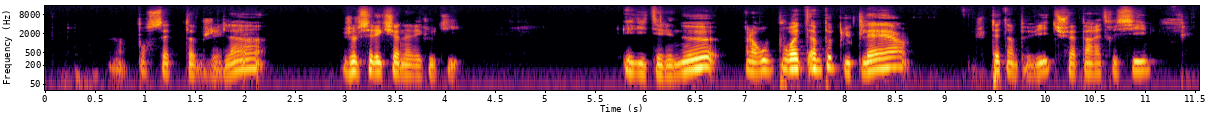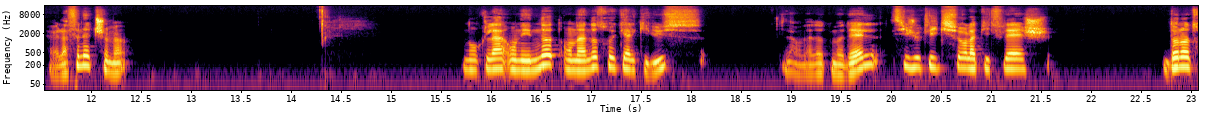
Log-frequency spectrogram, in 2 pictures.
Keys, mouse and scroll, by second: 0.0 click, 0.6 click, 5.6 click, 7.2 click, 7.8 click, 8.9 click, 9.9 click, 10.5 middle click, 12.2 click, 14.4 click, 15.9 click, 16.3 click, 19.5 click, 22.3 click.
